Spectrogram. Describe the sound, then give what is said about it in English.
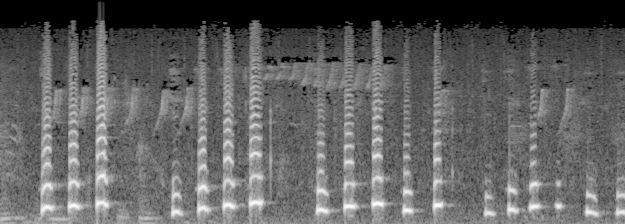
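A voice imitates a cuckoo's call, as Krishna does in the story while waiting in the courtyard outside Radharani's room in Yavat, repeating loud, hooting two-note coos over and over in a steady rhythm, clear with brief pauses between phrases. “And he started imitating the sound of a cuckoo.”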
